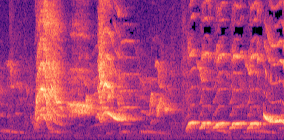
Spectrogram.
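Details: In the morning a Chinese francolin calls twice with harsh, rasping notes, then delivers a fast, evenly stepped, clucking run of syllables that ends on a rising note.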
